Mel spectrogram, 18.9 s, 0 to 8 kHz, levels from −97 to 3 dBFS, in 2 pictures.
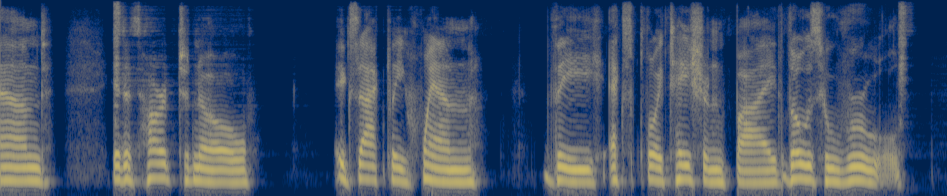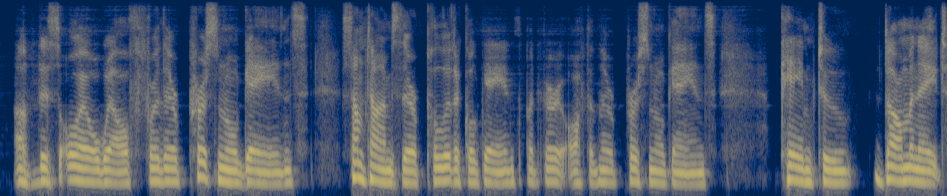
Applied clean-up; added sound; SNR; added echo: neural mask model DeepFilterNet 3.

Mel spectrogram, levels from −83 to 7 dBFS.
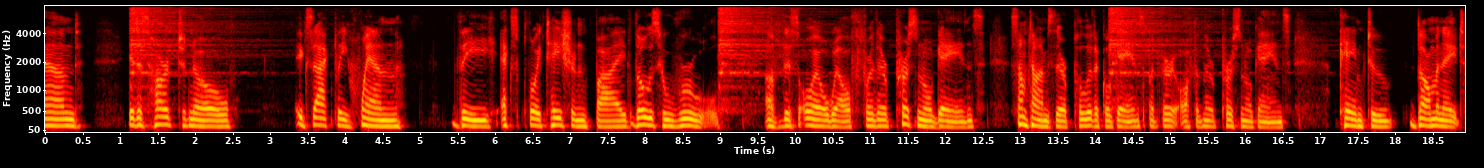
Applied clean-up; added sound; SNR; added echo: none; Hi-hat; 16 dB; none.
